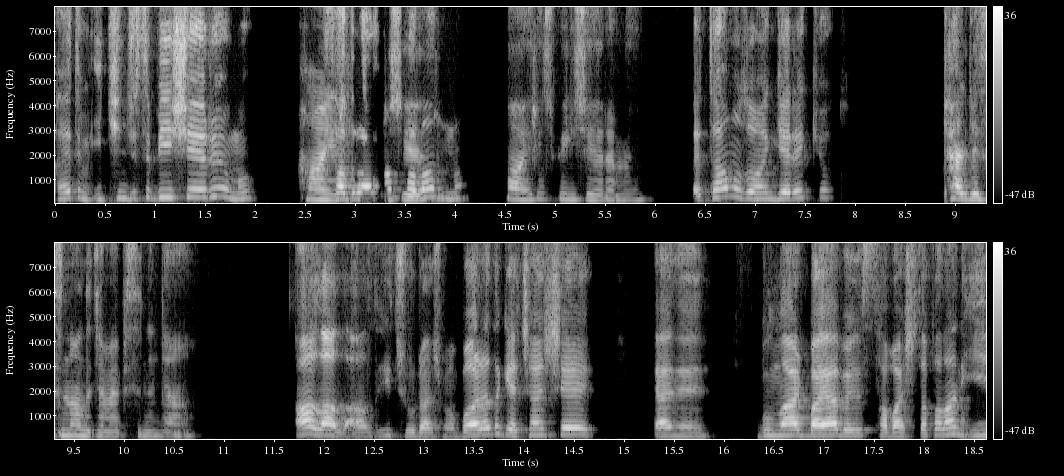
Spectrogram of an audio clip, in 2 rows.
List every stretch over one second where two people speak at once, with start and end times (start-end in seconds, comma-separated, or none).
2.7-4.0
